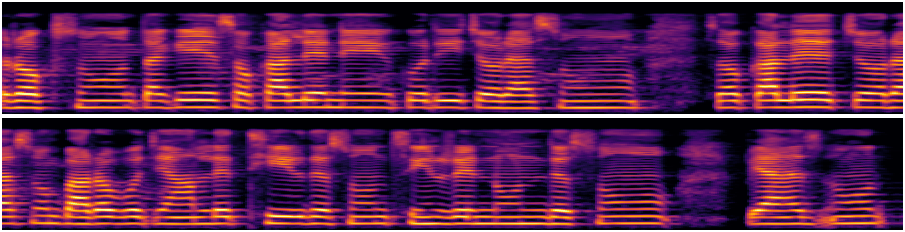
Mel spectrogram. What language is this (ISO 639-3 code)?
ori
